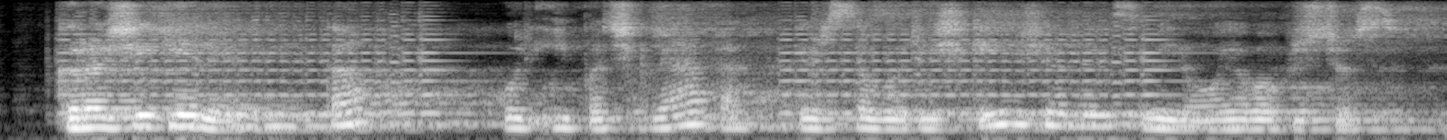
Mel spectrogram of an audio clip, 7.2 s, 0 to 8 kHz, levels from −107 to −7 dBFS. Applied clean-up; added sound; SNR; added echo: none; Bowed string instrument; 15 dB; reverberation time 2.1 s.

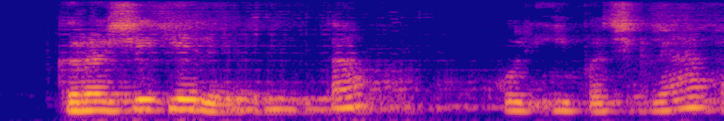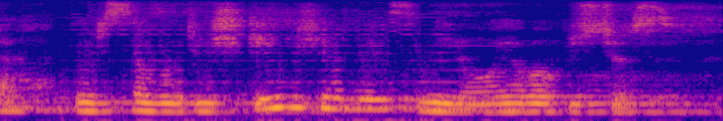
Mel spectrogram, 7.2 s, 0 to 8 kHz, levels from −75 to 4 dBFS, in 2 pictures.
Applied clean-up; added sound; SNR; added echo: neural separator model SepFormer DNS4.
